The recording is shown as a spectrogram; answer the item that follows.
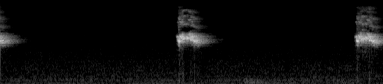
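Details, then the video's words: Budgerigar kept alone in a cage, singing and chirping: three loud, bright, high chirps, each short and clean, spaced almost two seconds apart with silence between. "МИЛЫЙ И ЗАБАВНЫЙ ПОПУГАЙ ПОЕТ И ЧИРИКАЕТ/ОДИН В КЛЕТКЕ"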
